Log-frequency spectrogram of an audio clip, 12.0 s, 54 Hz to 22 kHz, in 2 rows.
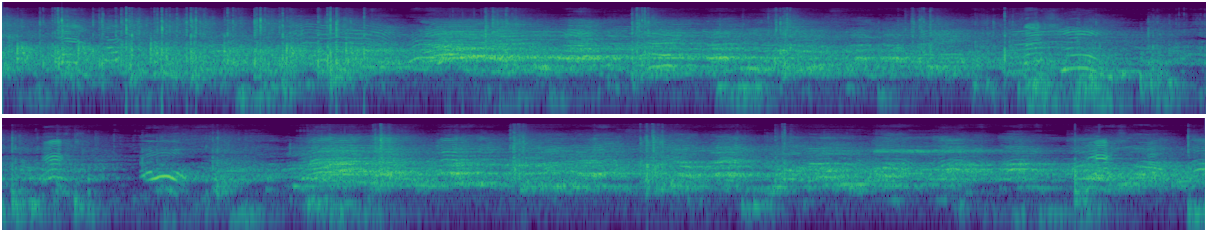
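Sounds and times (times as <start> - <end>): hand claps: 0.0 - 10.0
girls shouting cheer chant: 1.5 - 12.0
stomps: 3.2 - 10.0, 11.2 - 12.0.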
